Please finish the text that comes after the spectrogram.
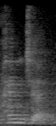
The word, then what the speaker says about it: Penge: We've not been open that long actually, we're from Penge. Just so I knew I hadn't pronounce got it right.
